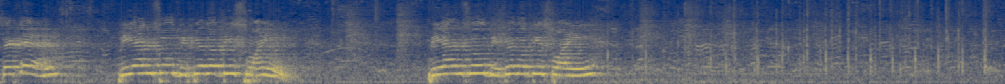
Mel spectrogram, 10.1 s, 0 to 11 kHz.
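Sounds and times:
faint chatter: 0.0 - 10.0
audience hand clapping: 6.0 - 10.0.

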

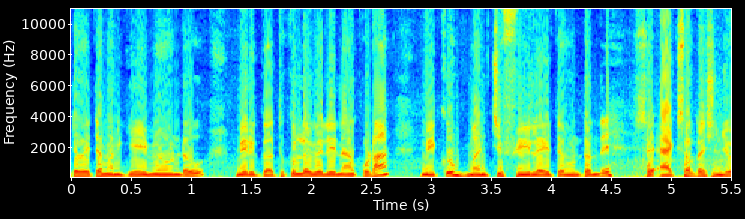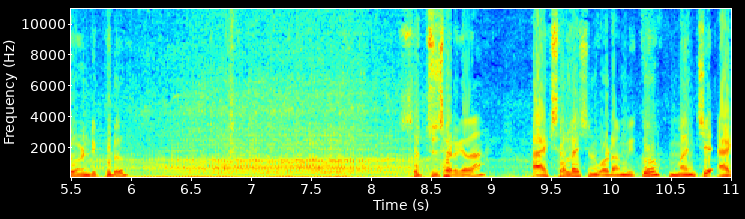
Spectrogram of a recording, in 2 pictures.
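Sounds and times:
scooter engine running: 5.3 - 8.6.

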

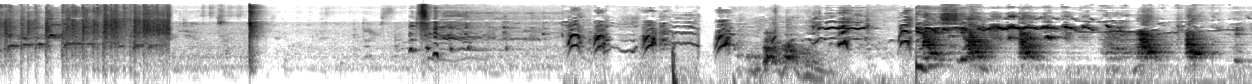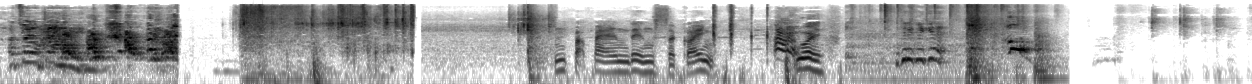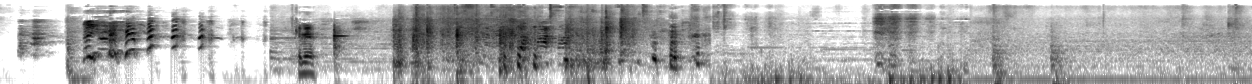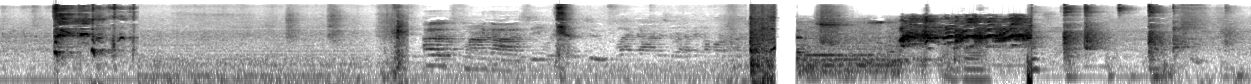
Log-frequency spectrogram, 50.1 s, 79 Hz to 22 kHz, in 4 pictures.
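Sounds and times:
dog yelping: 5.6 - 14.4
person laughing: 30.0 - 31.0, 33.8 - 34.7, 38.1 - 39.0, 46.6 - 48.0.

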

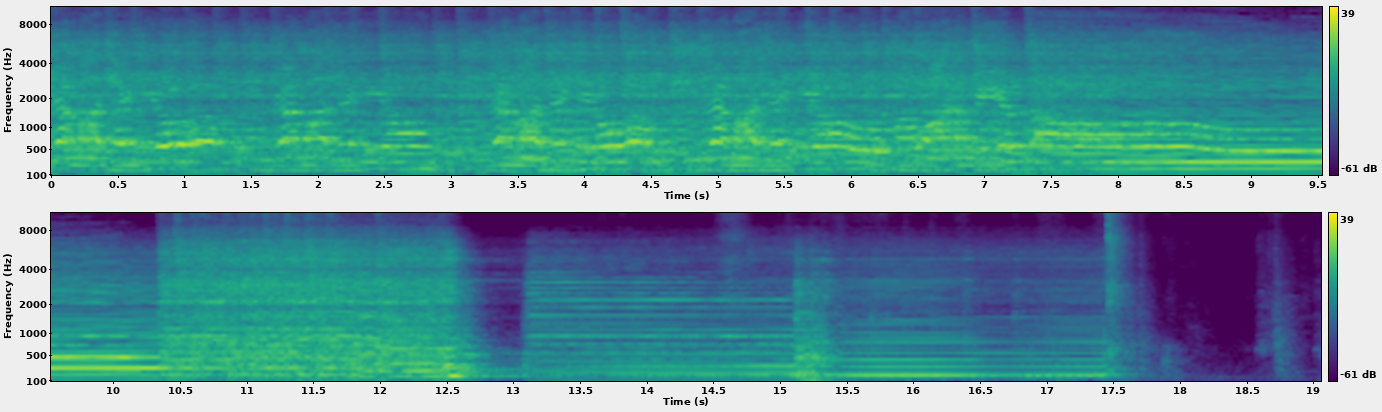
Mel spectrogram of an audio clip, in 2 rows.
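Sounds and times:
electric guitar chords: 0.0 - 17.6.

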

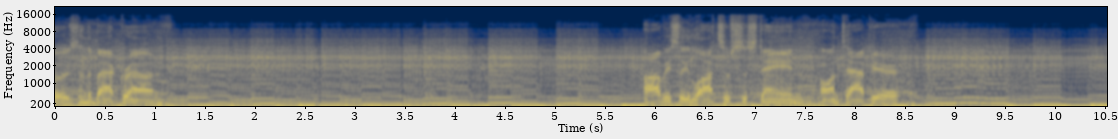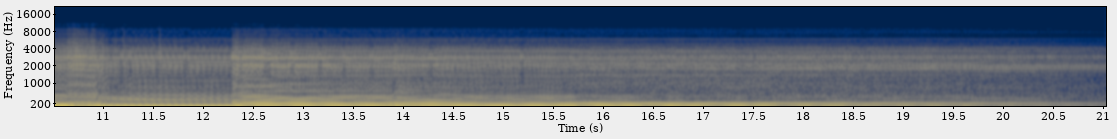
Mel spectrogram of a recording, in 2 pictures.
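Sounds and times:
electric bass with fuzz: 0.0 - 21.0.

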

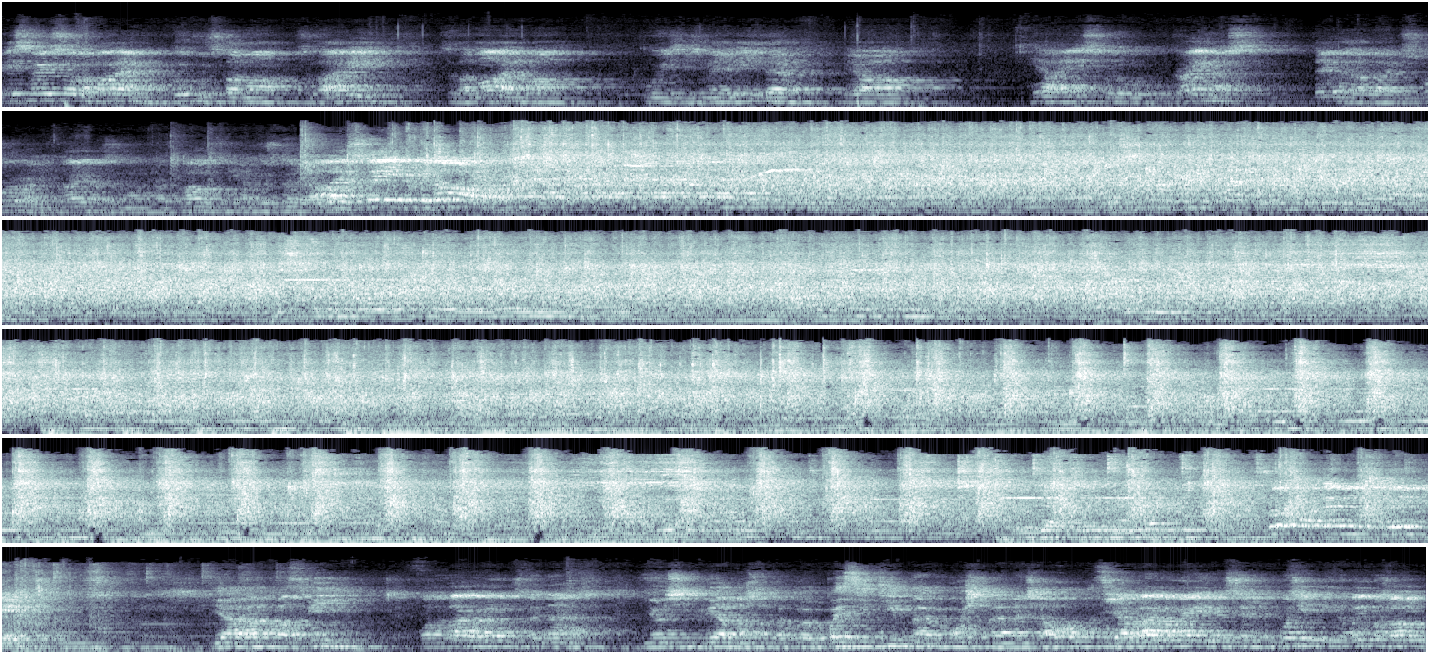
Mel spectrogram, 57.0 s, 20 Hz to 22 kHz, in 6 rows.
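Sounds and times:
audience applauding: 12.0 - 48.3
loud music: 12.7 - 49.8
bass line: 28.8 - 43.0.

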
